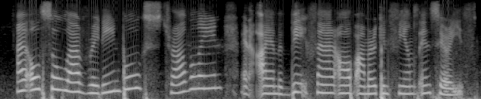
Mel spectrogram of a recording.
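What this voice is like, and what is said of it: Accented non-native English. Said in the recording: “I'm sorry for this accent.”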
